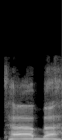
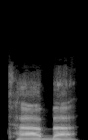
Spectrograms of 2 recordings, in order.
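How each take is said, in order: First: "taba" slow with a breathy ha added; "taba" with a little expulsion of air at the end; wrong taba. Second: "taba" clean, no breath at the end; "taba" ending crisply; correct taba. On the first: Teacher imitating the student's mistake, slow "taba" with ha. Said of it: "You're saying taba". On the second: Teacher modelling the fix, clean "taba". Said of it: "it should be taba". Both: Shown as a demonstration.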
